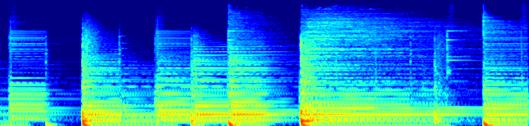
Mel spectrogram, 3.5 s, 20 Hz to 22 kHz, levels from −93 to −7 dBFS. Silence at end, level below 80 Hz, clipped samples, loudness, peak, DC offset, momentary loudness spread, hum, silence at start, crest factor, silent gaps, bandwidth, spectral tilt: 0 s; -40 dBFS; under 0.1%; -34 LUFS; -12 dBFS; under 0.1%; 11 LU; none; 0 s; 22 dB; none; 18 kHz; -6 dB/octave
